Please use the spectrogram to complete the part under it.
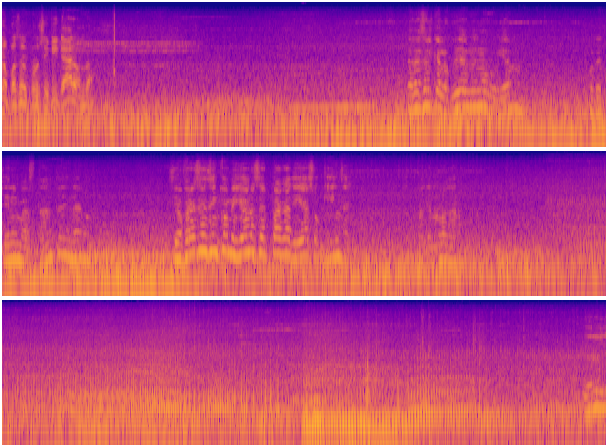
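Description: Traffic idles and rumbles in a slow queue of cars.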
